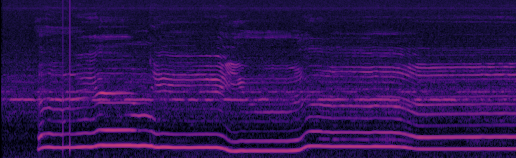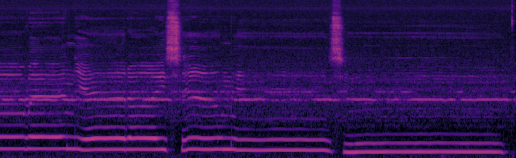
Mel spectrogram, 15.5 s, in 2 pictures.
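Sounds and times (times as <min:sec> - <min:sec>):
barbershop tags lead voice: 0:00.6 - 0:15.4.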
